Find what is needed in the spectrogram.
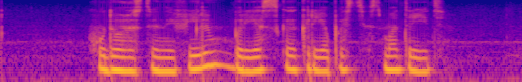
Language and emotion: Russian, neutral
